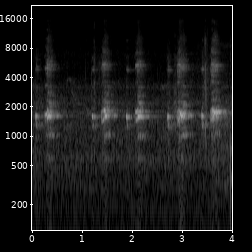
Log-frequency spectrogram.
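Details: Calm Indian ringneck parakeet voicing sweet, clear double notes, a quick short pip followed by a longer bright call, repeated roughly every half to three-quarters of a second with small pauses between.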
